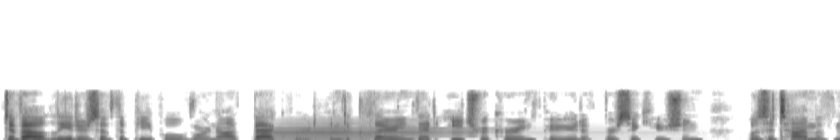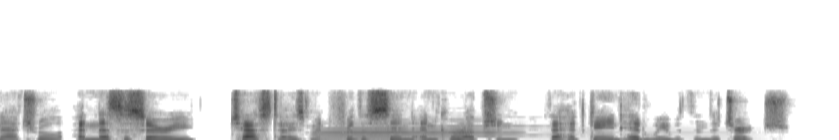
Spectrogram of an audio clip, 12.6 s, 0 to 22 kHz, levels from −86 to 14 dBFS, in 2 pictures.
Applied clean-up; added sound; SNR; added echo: classical method spectral subtraction.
